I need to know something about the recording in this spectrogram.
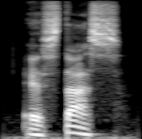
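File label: you are informal, Spanish, male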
